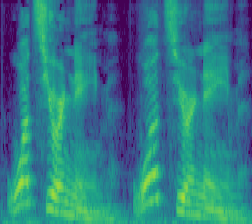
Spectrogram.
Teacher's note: você vai começar com a entonação da voz lá no alto e vai descendo ao longo da pergunta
